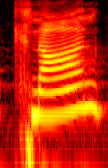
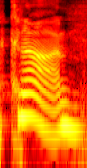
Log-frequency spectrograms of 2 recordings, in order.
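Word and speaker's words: K'naan: I had just been on tour with an artist from Canada named How do you pronounce this guy? Kanan Kanan. He sings Waving Flag. KN A. Yeah, Kanan.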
